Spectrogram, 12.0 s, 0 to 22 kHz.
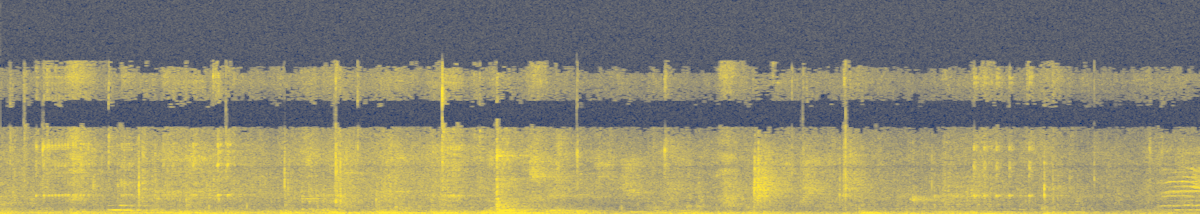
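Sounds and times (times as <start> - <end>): low background murmur: 0.0 - 12.0.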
